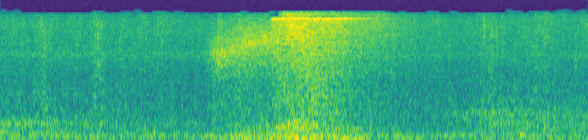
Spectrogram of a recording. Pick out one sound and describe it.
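A magical burst whooshes with a glittering crackle.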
